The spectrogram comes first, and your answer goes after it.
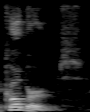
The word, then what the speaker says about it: Cockburn: The Coburns, and it's spelled Cockburn.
